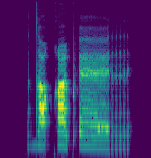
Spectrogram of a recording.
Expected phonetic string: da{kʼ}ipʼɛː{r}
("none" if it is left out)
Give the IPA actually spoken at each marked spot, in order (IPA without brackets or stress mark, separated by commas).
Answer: q, r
